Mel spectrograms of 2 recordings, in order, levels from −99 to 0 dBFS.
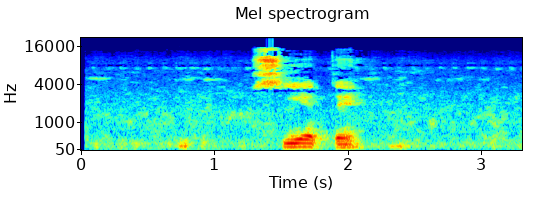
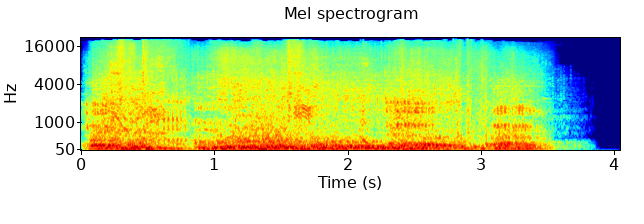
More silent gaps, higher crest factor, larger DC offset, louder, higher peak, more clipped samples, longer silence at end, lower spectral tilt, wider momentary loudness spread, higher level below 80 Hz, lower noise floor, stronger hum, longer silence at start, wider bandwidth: neither; first, 20 dB vs 10 dB; neither; about the same, -13 LUFS vs -11 LUFS; about the same, 0 dBFS vs 0 dBFS; neither; first, 0.9 s vs 0.5 s; second, -3 dB/octave vs -5 dB/octave; first, 27 LU vs 7 LU; second, -52 dBFS vs -16 dBFS; first, -44 dBFS vs -34 dBFS; neither; first, 0.75 s vs 0 s; second, 15.5 kHz vs over 20 kHz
